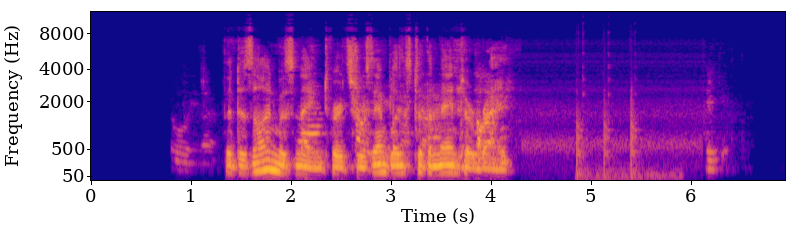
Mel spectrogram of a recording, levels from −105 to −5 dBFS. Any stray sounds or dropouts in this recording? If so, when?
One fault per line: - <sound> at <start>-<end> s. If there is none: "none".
- thud at 4.8-5.9 s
